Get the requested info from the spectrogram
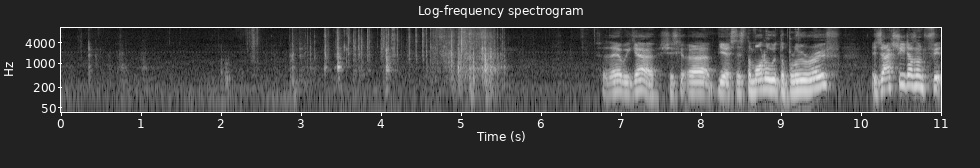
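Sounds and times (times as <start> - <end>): plastic packaging crackling: 2.3 - 5.7.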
